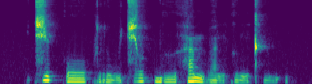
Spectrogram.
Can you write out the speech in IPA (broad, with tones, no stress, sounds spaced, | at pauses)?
t͡ɕ e˥˩ k̚ ʔ oː˧ k r uː˩˦ t͡ɕ ɤː˦˥ k̚ b ɯː˧ h a˥˩ m b a˨˩ n k ɯ˨˩ ŋ tʰ i˨˩ ʔ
